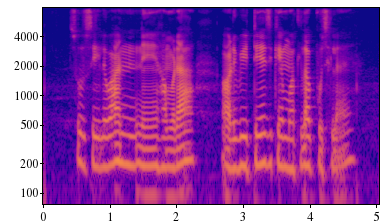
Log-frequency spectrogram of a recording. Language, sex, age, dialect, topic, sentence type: Magahi, female, 60-100, Western, banking, statement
